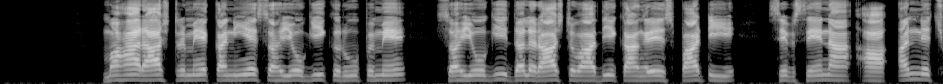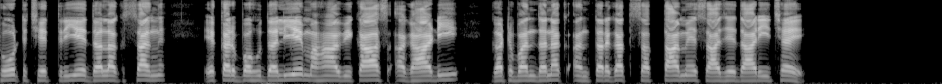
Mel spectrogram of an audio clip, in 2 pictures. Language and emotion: Maithili, neutral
